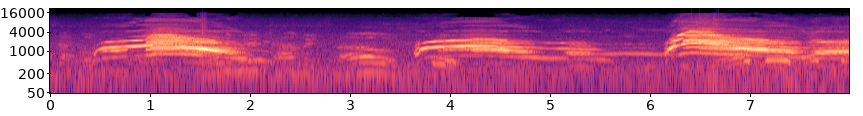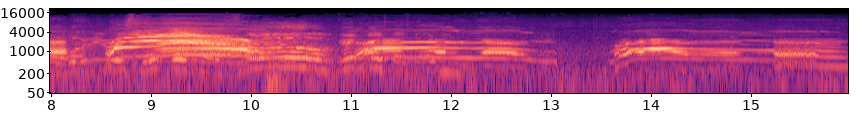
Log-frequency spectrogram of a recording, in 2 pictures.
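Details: Angry cats fight and argue loudly over food, trading bursts of overlapping yowls and strained wails that rise and fall, with short pauses between outbursts across sixteen seconds.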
